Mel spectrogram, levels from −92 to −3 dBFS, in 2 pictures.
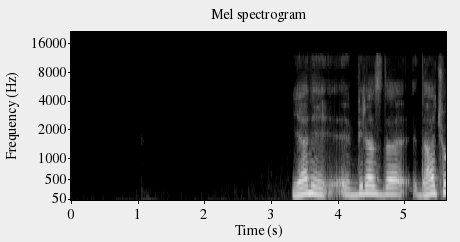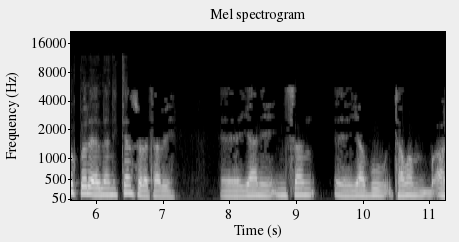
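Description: From 6.45 s the adaptive stream drops to a lower bitrate, consistent with 16 kbit/s MP3. The speech abruptly loses everything above 5.6 kHz, with no gap.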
